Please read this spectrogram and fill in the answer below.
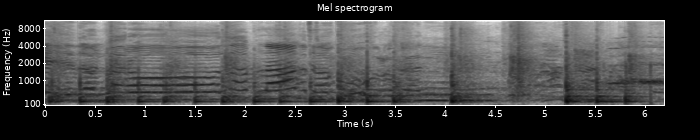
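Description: A woman sings a wedding song through a microphone, over a steady beat of about three to four strokes a second from hand-clapping and percussion.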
